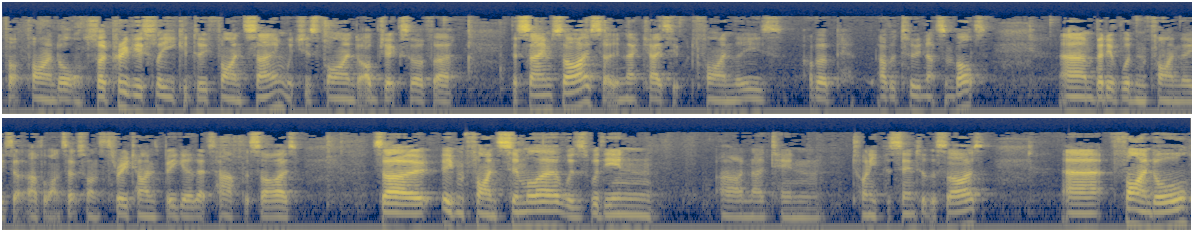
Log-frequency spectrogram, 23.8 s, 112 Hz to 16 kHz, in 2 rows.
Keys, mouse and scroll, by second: 4.1 alt+right click, 4.7-5.1 alt+middle drag, 5.7 alt+right click, 6.1 alt+middle click, 6.7 alt+right click, 9.9-10.6 alt+right drag, 10.8 alt+middle click, 11.2 alt+right click.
